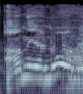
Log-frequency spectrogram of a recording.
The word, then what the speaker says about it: Annie Ernaux: Annie Ernaux, mycket riktigt.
